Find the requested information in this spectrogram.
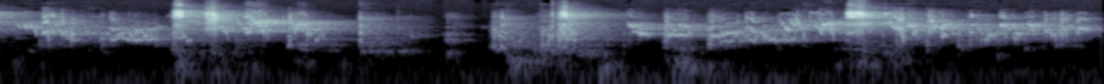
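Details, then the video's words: Cheerful budgie chatter: continuous scratchy warbling with sharp high chirps punctuating it every second or two, a brief pause just past two seconds. "Happy budgie chirping sound"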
